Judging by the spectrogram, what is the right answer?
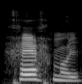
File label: xiexmul nom, archi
